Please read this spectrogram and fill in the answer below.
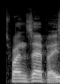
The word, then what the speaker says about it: Tuanzebe: Do you mean Axel Tuanzebe? – Twanzebe. Is that how you pronounce it? – I think so, yeah. – Twanzebe. – We know what you meant. – Twanzebe, not yeah. Twanzebe. – Yeah. – Okay. – Yeah. – We'll go for that then.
